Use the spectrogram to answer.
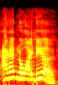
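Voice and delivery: high-pitched plea of innocence; imitating a defensive friend; retold protest. Companion's protest acted out.

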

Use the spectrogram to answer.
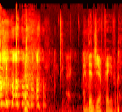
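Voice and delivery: high slow laughing quote. Retold or imitated. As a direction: drawl it out laughing.

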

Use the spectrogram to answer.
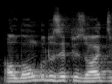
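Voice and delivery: usual speaking voice

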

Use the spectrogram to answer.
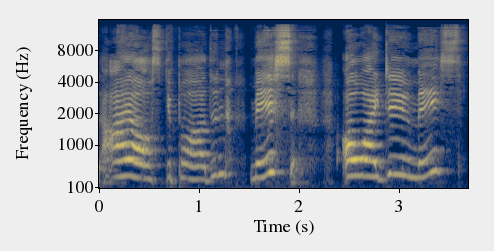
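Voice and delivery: high, loud frightened pleading; stuttering panic. A narrator's reading. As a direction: beg pardon in a breathless fluster. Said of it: "she stuttered".

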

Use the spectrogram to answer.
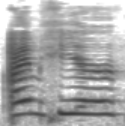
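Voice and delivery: high, weak little voice; thin, high, feeble reply. A narrator's reading. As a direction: answer feebly from under the rubble. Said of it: "said a weak voice".

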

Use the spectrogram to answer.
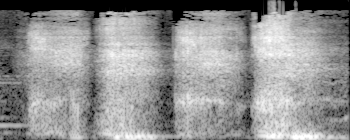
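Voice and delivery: series of harsh snorts; angry snort. Shown as a demonstration. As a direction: demonstrate snorting with anger, no voice. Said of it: "You know what snort is?".

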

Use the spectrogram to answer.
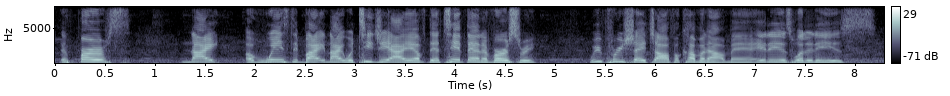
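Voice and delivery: low, even announcer shout-outs; steady radio host read. Acted. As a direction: roll through the shout-out list like a DJ. Reads a run of shout-outs.

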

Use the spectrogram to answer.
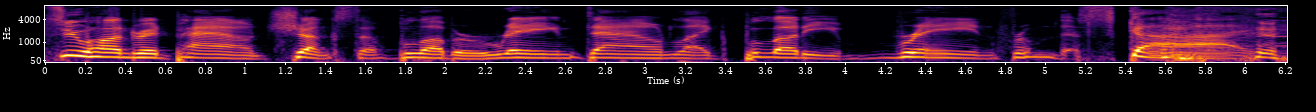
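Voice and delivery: slow, drawn-out mock narrator; video narrator. Joking about the exploding whale video, mock narrator voice. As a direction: stretch it out like dramatic TV narration. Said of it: "the narrator guy's like".

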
